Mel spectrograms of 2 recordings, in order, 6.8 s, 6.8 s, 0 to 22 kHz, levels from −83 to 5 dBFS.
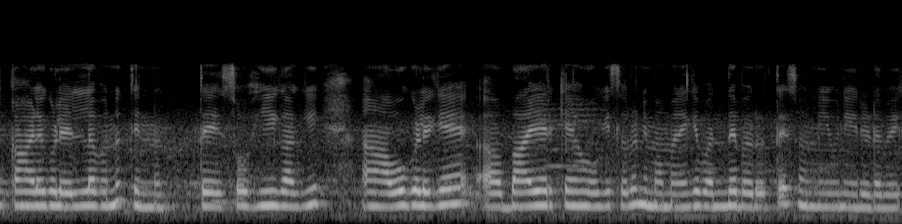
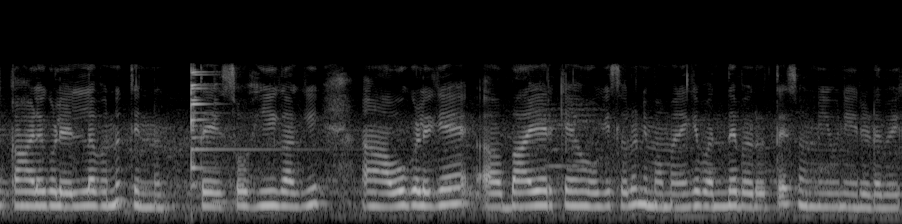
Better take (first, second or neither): first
